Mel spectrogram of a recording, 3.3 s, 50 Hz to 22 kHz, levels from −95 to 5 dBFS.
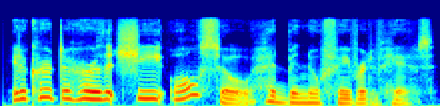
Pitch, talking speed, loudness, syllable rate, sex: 205 Hz, 235 wpm, -18 LUFS, 6.1 syllables/s, female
